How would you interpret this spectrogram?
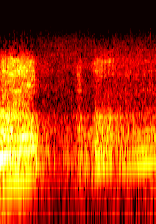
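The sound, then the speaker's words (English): A voice imitates a taxi engine revving and driving off: a loud, buzzy growl that drops off after a moment, then rises again into a steadier motor-like drone, alone. “Well, Miss Bankhead, it's a pleasure for Maxie the taxi to be driving you again, huh?”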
